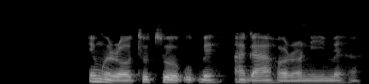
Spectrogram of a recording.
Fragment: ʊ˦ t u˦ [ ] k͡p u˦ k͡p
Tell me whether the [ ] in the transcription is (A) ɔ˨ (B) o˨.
B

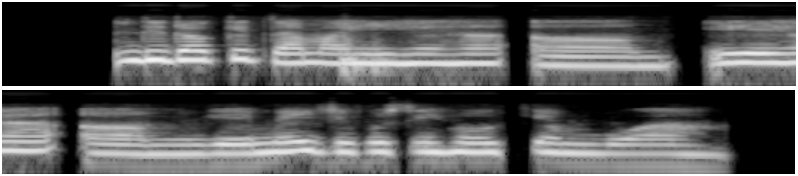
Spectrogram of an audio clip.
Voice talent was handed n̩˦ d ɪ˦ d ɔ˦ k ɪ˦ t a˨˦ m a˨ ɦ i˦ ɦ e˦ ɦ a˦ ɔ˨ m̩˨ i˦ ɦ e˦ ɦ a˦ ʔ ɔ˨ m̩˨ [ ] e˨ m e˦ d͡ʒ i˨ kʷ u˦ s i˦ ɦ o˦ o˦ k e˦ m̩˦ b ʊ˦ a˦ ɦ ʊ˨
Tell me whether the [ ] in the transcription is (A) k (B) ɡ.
B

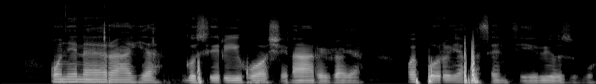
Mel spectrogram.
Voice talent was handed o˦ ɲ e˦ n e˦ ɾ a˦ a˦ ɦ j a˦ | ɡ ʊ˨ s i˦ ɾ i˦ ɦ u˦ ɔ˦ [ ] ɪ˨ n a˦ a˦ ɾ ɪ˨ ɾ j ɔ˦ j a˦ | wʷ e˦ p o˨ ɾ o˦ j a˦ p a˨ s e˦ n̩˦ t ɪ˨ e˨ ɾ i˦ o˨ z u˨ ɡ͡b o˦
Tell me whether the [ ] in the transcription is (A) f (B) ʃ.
B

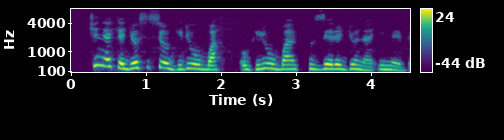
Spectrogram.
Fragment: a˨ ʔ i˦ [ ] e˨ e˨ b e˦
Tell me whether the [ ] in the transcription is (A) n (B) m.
B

